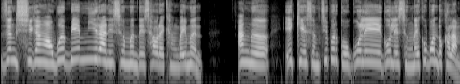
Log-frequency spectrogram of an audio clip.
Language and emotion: Bodo, angry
